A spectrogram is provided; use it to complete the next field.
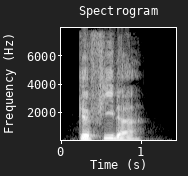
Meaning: plumage
- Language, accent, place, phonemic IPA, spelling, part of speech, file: German, Germany, Berlin, /ɡəˈfiːdɐ/, Gefieder, noun, De-Gefieder.ogg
